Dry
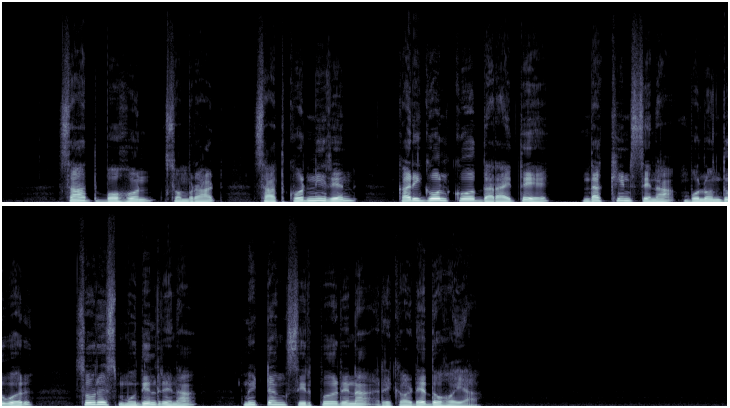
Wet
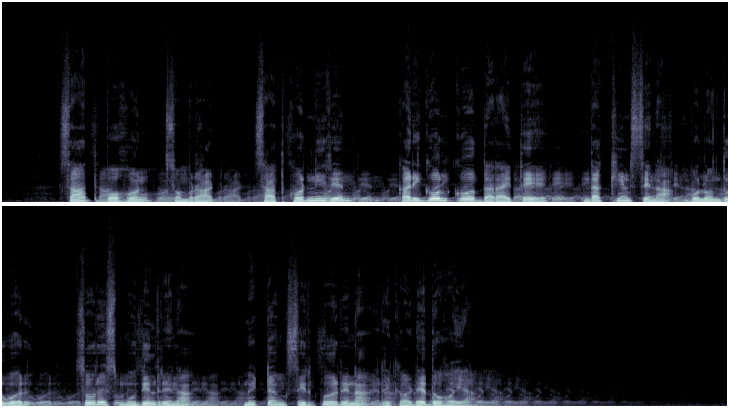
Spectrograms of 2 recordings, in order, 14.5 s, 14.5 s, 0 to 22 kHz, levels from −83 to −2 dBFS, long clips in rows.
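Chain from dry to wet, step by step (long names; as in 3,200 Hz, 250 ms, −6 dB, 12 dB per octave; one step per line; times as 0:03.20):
high-shelf EQ 9,400 Hz −7 dB
on a send: tape delay 290 ms, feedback 48%, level −14.5 dB, low-pass 3,300 Hz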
